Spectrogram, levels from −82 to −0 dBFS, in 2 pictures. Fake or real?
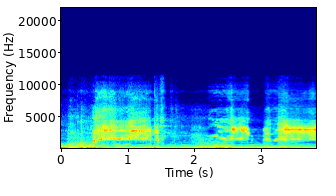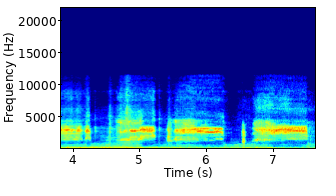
fake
